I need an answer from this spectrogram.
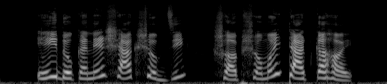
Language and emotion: Bengali, happy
